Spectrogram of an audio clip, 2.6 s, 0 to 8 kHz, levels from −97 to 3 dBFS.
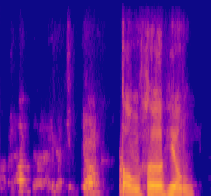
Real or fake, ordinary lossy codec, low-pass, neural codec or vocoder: real; Opus, 16 kbps; 7.2 kHz; none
